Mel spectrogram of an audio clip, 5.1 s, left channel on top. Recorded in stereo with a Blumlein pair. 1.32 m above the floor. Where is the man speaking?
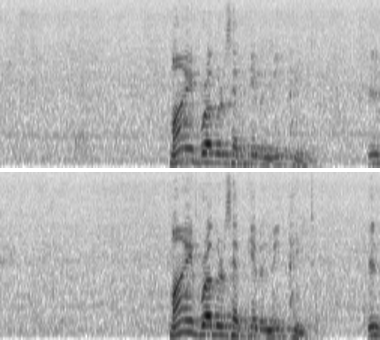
5° right, 0.7 m; by 5.1 s 35° right, 3 m.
